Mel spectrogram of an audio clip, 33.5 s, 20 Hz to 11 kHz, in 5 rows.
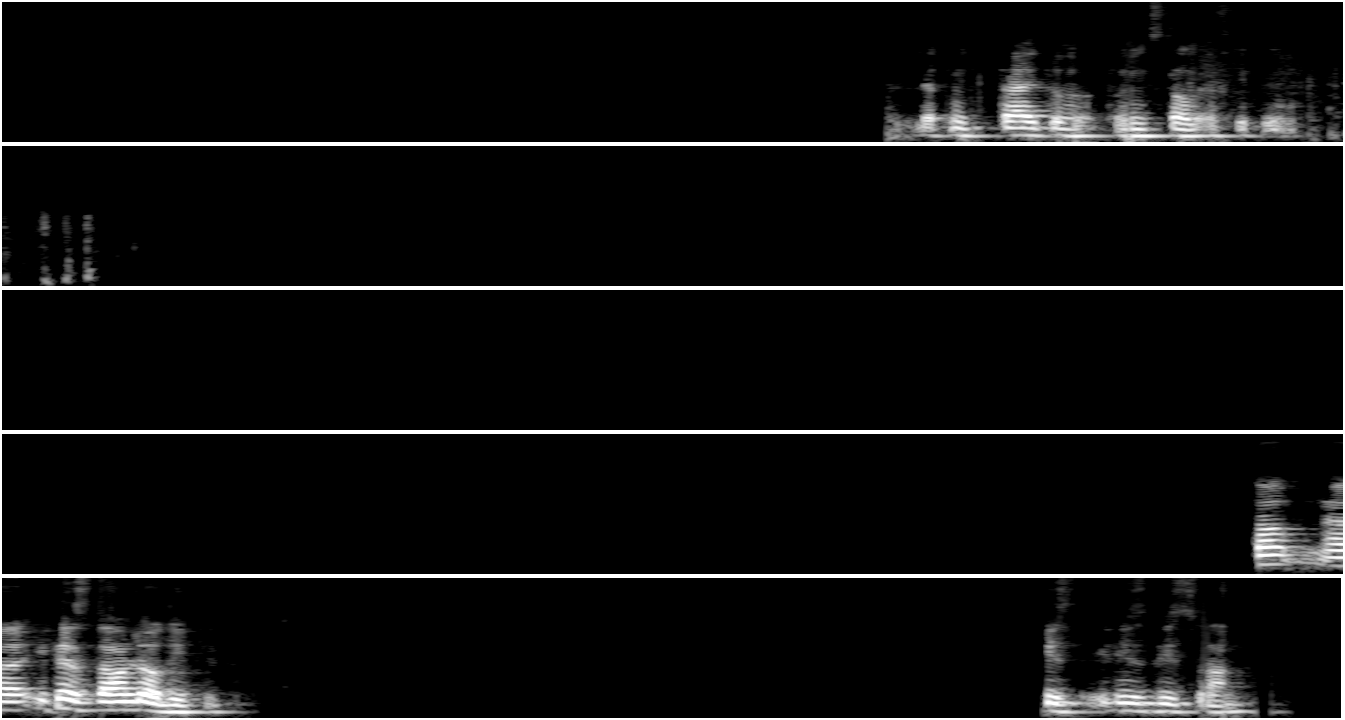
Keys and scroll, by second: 25.8 Up, 30.9-31.6 typing.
